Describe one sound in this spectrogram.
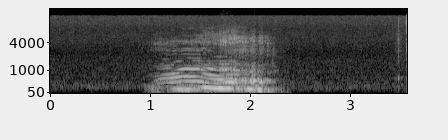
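A lion roars loudly.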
